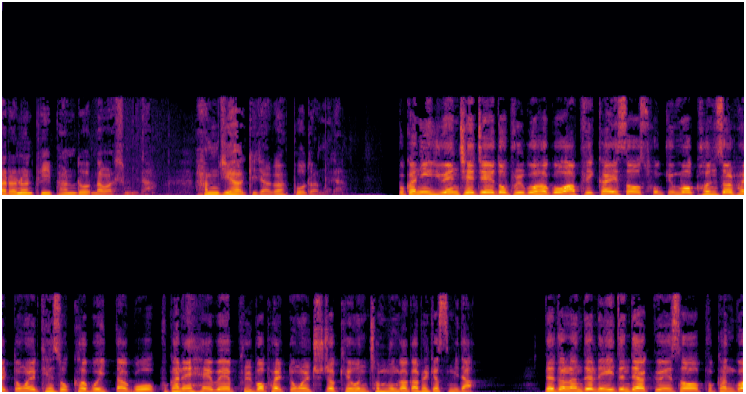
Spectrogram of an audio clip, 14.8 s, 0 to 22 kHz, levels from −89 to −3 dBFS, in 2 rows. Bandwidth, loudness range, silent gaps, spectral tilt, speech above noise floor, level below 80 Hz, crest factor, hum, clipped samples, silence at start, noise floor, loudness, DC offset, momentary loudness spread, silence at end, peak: 11.5 kHz; 6 LU; none; -5.5 dB/octave; 48 dB; -64 dBFS; 20 dB; none; under 0.1%; 0 s; -72 dBFS; -25 LUFS; under 0.1%; 10 LU; 0 s; -6 dBFS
